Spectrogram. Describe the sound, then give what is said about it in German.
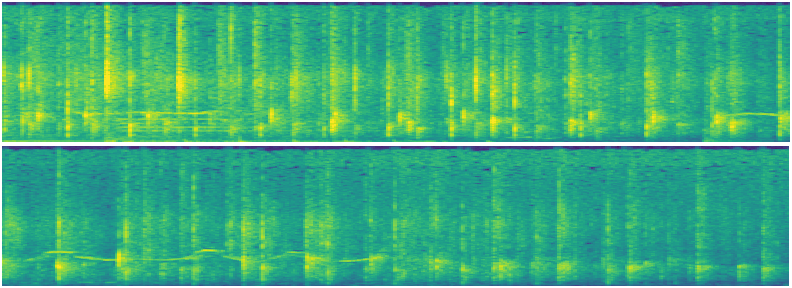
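An audience applauds for several seconds, a dense patter of many hands clapping that gradually thins out. A low murmur of voices sits under the start. “unser Spielgott. Applaus.”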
